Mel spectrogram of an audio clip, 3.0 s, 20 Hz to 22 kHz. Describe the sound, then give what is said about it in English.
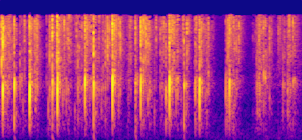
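An audience claps for about three seconds, sharp individual claps standing out irregularly over a steady wash of applause, at a moderate level with no talking, in San Francisco's Chinatown, cheering the announcement that the New Asia Project, 175 fully affordable homes for seniors, is moving forward. “We are ready to, yes, let's clap for that.”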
